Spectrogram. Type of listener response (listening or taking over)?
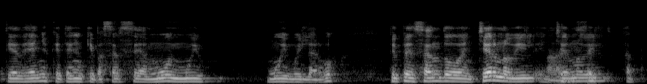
listening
